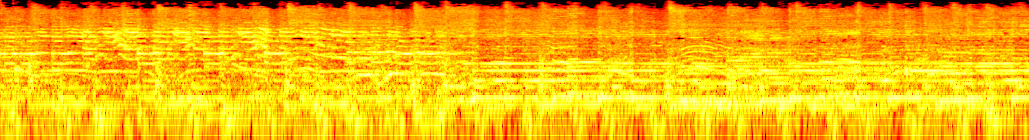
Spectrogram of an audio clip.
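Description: Live band playing loud Arabic-style party music, with guitar, a steady drum beat and a male singer's voice over it.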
